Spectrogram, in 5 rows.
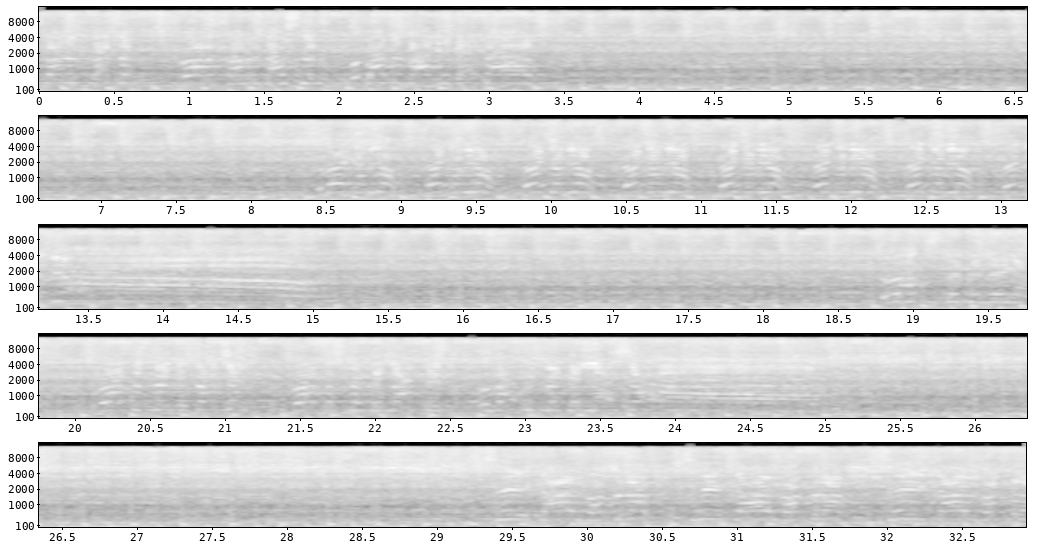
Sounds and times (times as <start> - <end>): Punk rock: 0.0 - 32.9.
